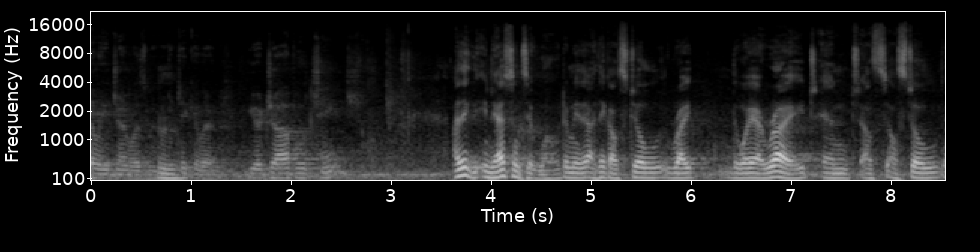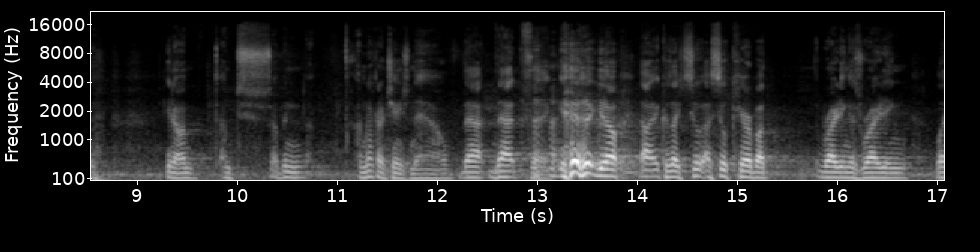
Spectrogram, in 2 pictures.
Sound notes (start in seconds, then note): 12.8 laughter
